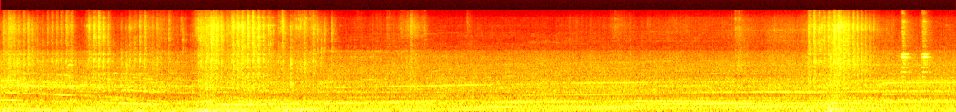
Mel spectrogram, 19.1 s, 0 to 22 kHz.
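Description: Mercedes-Benz O530 Citaro city bus with a ZF Ecomat automatic gearbox under way. Its engine and drivetrain whine falls in pitch in the first few seconds, then climbs slowly as it gathers speed. A burst of air hiss comes about four seconds in, and a short thump comes near the end.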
